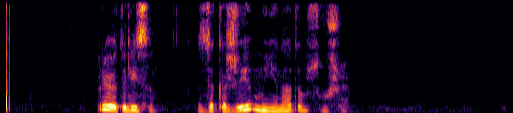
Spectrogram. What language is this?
Russian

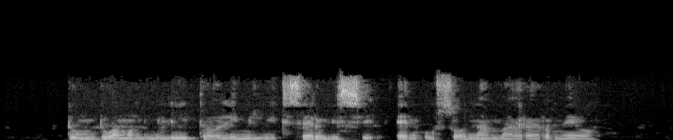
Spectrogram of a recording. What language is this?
Esperanto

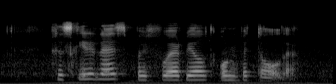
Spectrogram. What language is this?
Afrikaans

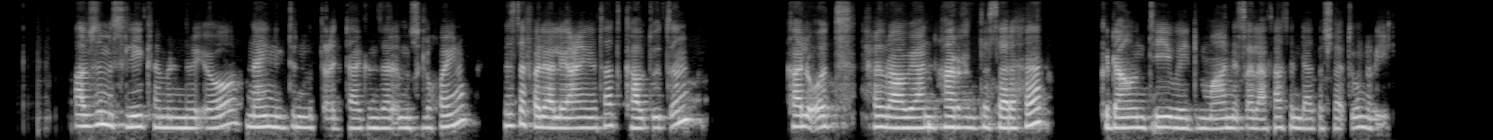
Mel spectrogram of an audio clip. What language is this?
Tigrinya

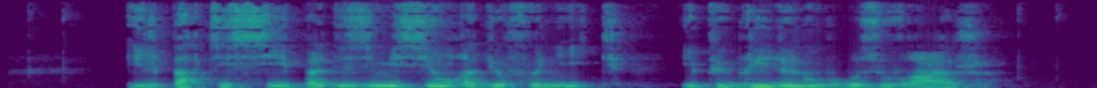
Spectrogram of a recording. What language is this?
French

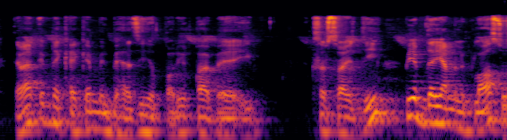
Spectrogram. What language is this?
Arabic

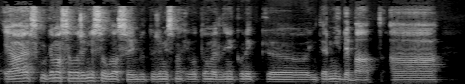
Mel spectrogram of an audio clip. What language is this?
Czech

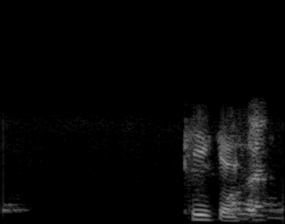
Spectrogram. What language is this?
Marathi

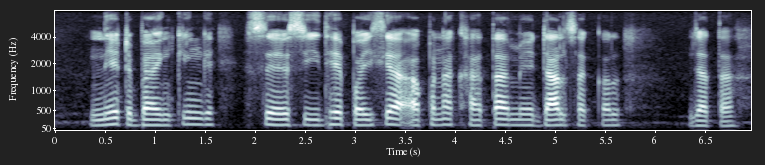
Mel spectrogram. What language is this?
Bhojpuri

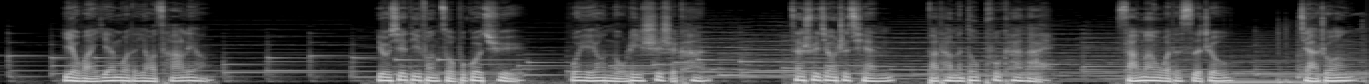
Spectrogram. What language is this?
Chinese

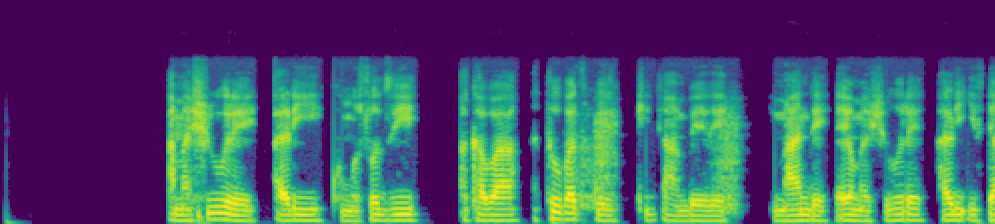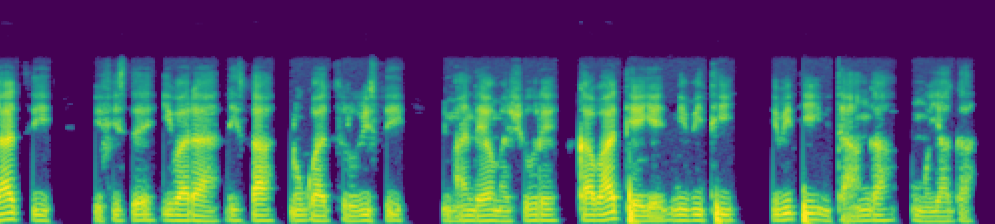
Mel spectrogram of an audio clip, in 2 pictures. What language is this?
Rundi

